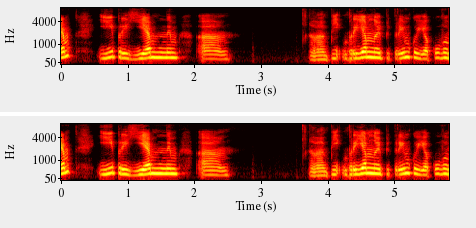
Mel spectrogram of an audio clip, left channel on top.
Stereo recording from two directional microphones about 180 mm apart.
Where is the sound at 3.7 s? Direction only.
40° right (ahead or behind); by 5.8 s 20° right (ahead or behind).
